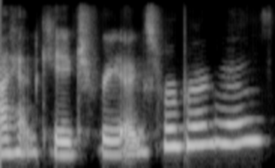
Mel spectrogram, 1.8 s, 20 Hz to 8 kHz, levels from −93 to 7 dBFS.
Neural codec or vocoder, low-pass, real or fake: codec, 16 kHz, 4 kbps, X-Codec, HuBERT features, trained on general audio; 7.2 kHz; fake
